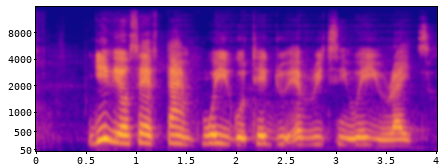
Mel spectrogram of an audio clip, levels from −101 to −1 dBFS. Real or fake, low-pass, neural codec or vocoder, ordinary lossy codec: real; 14.4 kHz; none; none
